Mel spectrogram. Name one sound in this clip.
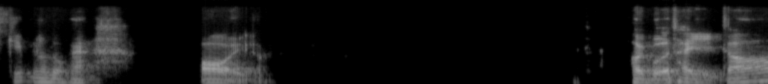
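A young man speaks slowly and clearly through a microphone, as if teaching pronunciation.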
